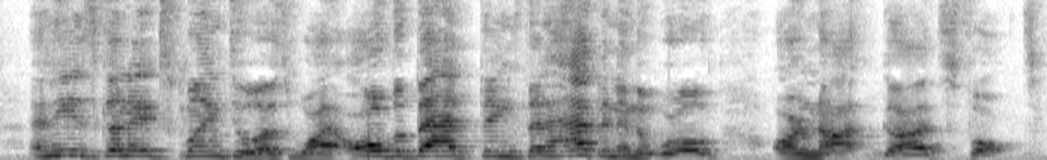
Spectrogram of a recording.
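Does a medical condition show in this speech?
Yes: cerebral palsy.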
